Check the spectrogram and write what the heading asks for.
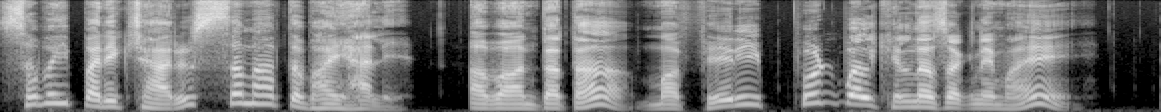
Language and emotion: Nepali, happy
